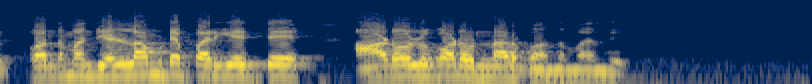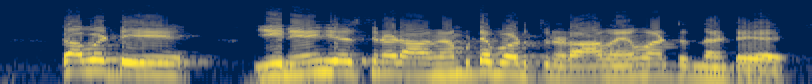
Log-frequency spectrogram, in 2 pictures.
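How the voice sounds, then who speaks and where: A man preaching, his voice sitting fairly high. He retells a story as part of a sermon. He acts out its voices as he tells it. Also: a bit bright, smooth.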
